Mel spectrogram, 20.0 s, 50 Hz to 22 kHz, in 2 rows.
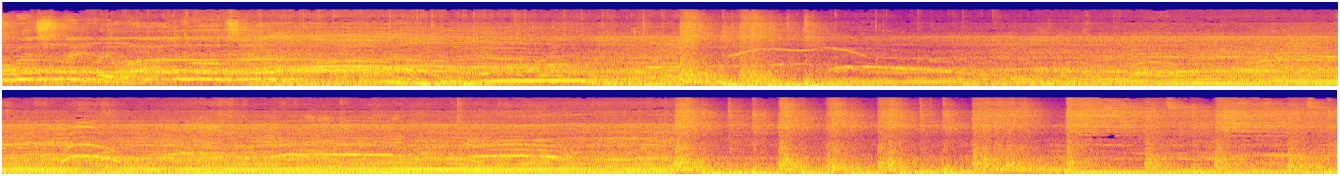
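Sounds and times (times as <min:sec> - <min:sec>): crowd shouting: 0:00.0 - 0:15.1, 0:18.6 - 0:20.0
live rock band: 0:00.0 - 0:20.0
electric guitar notes gliding: 0:06.9 - 0:15.2.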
